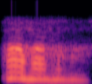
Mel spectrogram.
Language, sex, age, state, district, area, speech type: Kannada, female, 60+, Karnataka, Mandya, rural, conversation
